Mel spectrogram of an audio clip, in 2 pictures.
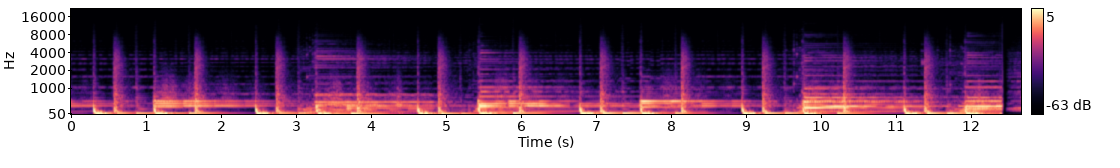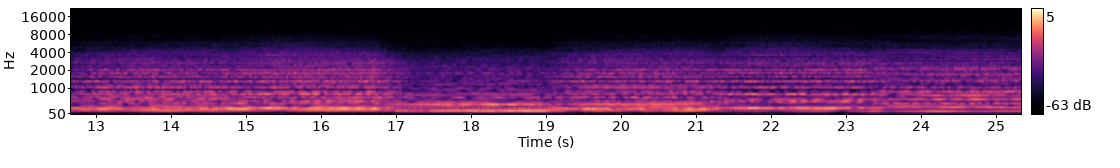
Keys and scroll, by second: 5.6 ctrl+x, 9.0 ctrl+v, 9.9 ctrl+a, 11.8-12.6 typing, 14.0-16.3 typing.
